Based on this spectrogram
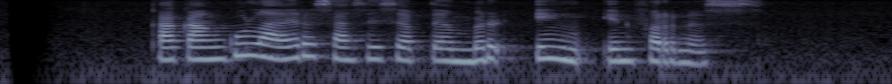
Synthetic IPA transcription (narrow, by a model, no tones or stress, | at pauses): kakaŋkulaɪrsasisɛp̚t̪ɛmbərɪŋinfərnəs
